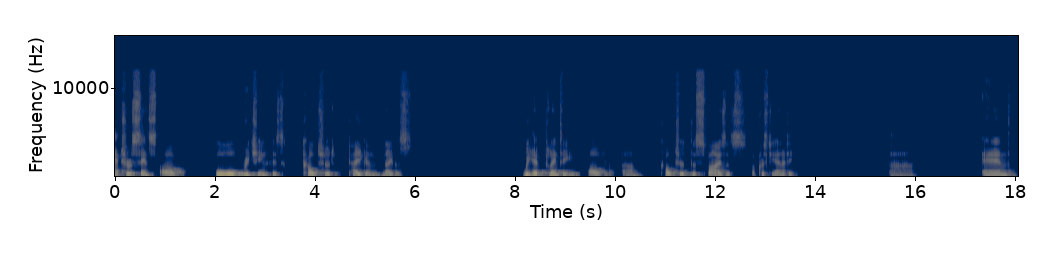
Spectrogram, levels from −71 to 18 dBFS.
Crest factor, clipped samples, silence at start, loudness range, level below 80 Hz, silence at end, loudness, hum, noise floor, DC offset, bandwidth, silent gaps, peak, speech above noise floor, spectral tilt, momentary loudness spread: 20 dB; under 0.1%; 0 s; 16 LU; -54 dBFS; 0.05 s; -27 LUFS; none; -88 dBFS; under 0.1%; 12.5 kHz; none; -8 dBFS; 61 dB; -6.5 dB/octave; 20 LU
